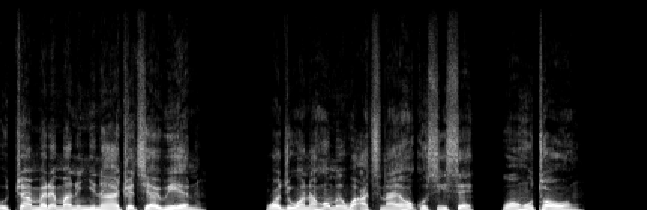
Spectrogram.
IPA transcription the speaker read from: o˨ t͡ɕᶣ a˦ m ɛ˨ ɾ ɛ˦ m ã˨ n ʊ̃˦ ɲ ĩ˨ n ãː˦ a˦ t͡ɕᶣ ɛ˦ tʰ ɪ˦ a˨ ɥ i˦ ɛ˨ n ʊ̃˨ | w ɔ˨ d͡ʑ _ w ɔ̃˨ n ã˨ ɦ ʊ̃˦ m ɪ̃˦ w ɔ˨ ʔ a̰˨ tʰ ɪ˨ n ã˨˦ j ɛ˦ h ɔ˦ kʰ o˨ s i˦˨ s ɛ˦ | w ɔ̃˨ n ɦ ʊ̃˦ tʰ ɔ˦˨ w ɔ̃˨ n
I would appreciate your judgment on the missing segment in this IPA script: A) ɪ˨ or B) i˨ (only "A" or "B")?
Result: A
